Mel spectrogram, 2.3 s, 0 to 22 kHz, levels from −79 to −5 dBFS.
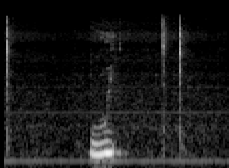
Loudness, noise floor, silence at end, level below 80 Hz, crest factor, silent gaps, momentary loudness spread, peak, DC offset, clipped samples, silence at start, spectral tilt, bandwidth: -23 LUFS; -54 dBFS; 1.1 s; -68 dBFS; 26 dB; none; 11 LU; 0 dBFS; under 0.1%; under 0.1%; 0.05 s; -3.5 dB/octave; 16.5 kHz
